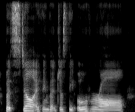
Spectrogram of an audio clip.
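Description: A woman talks at a moderate pace in an ordinary speaking voice, with fairly low pitch and ordinary pitch variation. The recording is very clean, with a silent background. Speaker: magazine editor. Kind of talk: interview conversation.

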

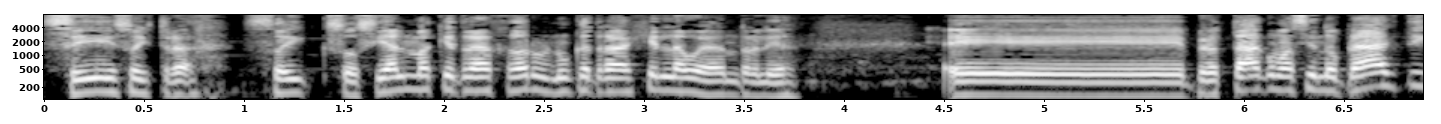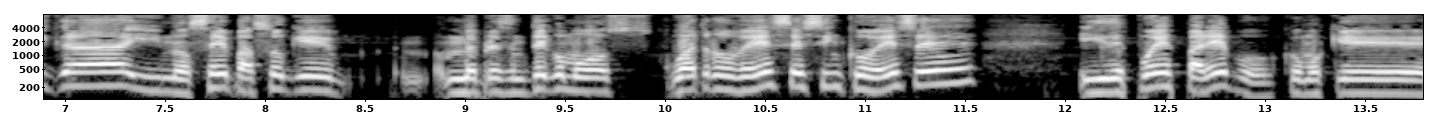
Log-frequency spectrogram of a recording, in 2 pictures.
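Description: At a fairly slow pace, a man with a Chilean accent speaks in a fairly high pitch with ordinary variation. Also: very even loudness, dry, close sound with no echo. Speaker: stand-up comedian. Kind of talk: casual chat.

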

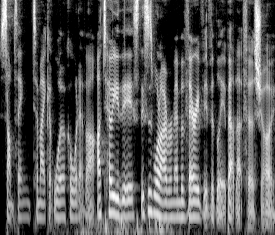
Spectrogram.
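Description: A woman with an Australian accent speaks in a very deep, low pitch with ordinary pitch variation. The recording is very clean, with a silent background. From Western Australia, rural. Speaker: stand-up comedian. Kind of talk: casual interview. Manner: hesitant, many fillers.

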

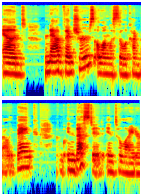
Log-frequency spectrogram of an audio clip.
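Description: Woman with a very deep, low pitch at a moderate pace, against noticeable background noise. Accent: American. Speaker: venture investor and company CEO. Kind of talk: interview.

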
